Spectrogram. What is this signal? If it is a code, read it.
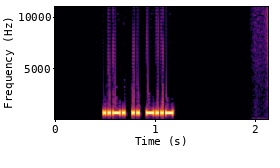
Morse code, heard as a keyed tone, about 53 wpm, 700 Hz. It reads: FIX
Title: Sentences from Top 1400 Words - New Word Drill - 50wpm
